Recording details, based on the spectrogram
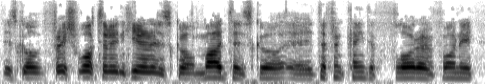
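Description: A man's voice: fairly high pitch, level tone, moderate pace, a little mellow, dry recording. A man in his fifties giving an informal, explanatory talk as a geology guide in the field, repeating phrases for emphasis. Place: outdoors at a quarry rock face. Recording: clearly noisy outdoor recording with clicks.

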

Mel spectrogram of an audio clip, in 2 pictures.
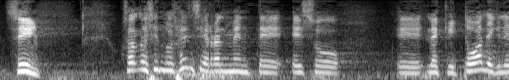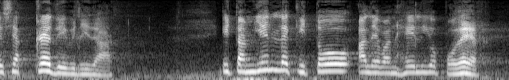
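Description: Middle aged guy explaining religion on a panel, kinda high voice, keeps restarting, lots of reverb. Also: expressive, a little slow, bright, forceful tone. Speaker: panel guest explaining doctrine. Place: wood-panelled indoor studio or meeting room. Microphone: handheld microphone. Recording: very echoey room.

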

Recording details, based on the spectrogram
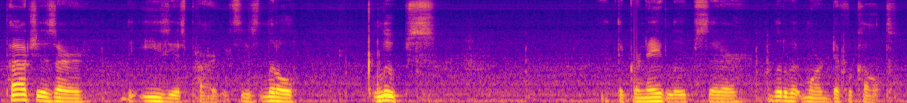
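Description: Male hobby host, medium pitch, casual tutorial delivery, muttering along as he works, noticeable room noise. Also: takes it slowly, long pauses, warm tone. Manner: murmurs to himself while working with his hands. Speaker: toy collector host. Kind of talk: casual hands-on tutorial commentary. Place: indoor tabletop setup. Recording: clearly noisy room ambience.

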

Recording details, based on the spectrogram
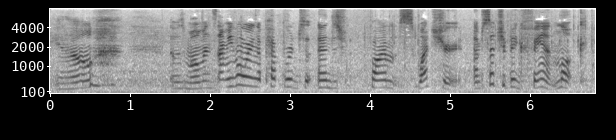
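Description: A woman's voice: fairly high pitch, a little slow. Teen girl mourning a snack shop in mock tragedy. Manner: deadpan mock-tragic, rambling with many "you know"s. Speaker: vlogger. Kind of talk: mock-dramatic vlog. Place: car interior, then a store. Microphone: handheld camera at arm's length. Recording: loud background noise from car and store.

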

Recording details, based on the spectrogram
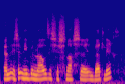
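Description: Mellow-voiced Dutch host, eager. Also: male voice, sits high, steady tone, brisk, no echo. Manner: enthusiastic, curious questions, playful. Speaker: host and interviewer. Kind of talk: casual interview. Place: inside a small camper van.

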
